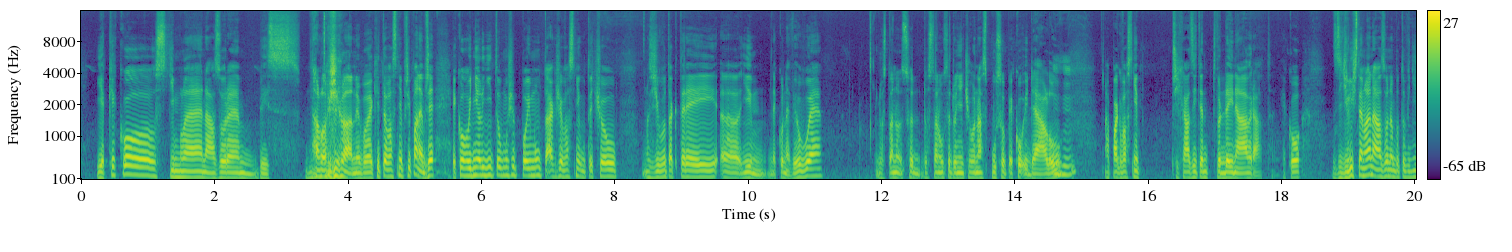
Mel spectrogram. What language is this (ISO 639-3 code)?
ces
